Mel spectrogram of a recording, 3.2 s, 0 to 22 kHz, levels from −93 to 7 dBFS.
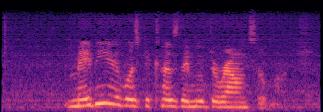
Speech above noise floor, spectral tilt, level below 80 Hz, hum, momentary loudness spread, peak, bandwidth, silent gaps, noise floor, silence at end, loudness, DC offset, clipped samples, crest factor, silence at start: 27 dB; -6 dB/octave; -58 dBFS; none; 12 LU; -2 dBFS; 13.5 kHz; none; -43 dBFS; 0.2 s; -17 LUFS; under 0.1%; under 0.1%; 16 dB; 0.65 s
